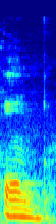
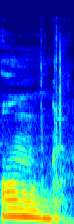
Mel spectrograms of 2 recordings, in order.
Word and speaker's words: Aum: It's actually pronounced Ong. So if you want to chant Aum, which even a lot of Vedics, East Indians don't understand it, you chant it Ong.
